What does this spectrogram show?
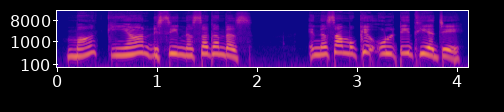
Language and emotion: Sindhi, disgusted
